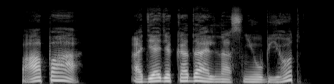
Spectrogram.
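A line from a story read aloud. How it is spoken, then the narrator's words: Quiet question. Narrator (Russian): тихонько спросила Сунджан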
